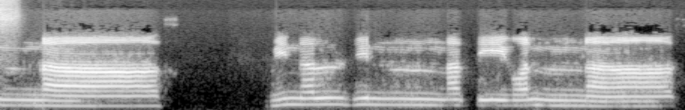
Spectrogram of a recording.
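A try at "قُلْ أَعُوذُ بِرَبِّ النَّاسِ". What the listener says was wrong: মাশাআল্লাহ, অনেক সুন্দর হয়েছে।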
